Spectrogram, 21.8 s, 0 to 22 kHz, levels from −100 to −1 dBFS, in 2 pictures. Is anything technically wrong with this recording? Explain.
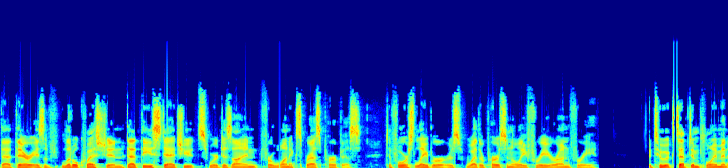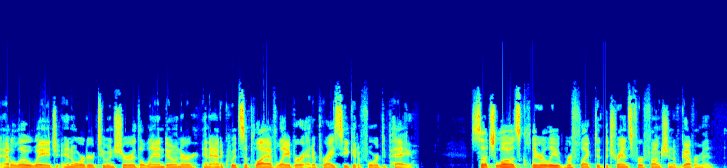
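Yes. The speech has four corrupt frame muted gaps: at 4.19 to 4.22 s, between "statutes were designed for" and "express purpose to force"; 10.11 to 10.17 s; 18.89 to 18.93 s, just before "reflected the transfer"; and 19.98 to 20.02 s, just before "the transfer". Damaged compressed frames were rejected by the decoder and replaced with silence. Each gap cuts in abruptly, fits one or two frame lengths, and keeps the timing intact, which sets it apart from a skip or a smoothed-over concealment.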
